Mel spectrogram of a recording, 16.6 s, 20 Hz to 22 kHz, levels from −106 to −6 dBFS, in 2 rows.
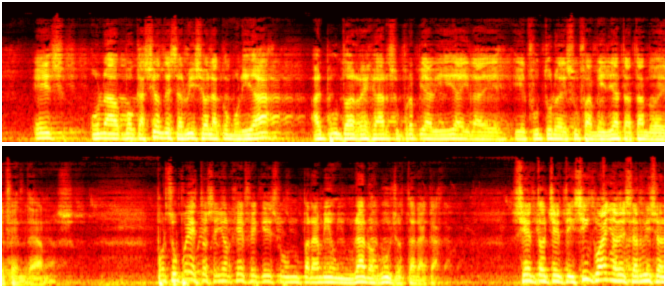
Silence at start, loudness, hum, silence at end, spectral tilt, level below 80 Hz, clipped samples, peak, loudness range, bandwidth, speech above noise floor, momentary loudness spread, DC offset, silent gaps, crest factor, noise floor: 0.4 s; -15 LUFS; none; 0 s; -7 dB/octave; -38 dBFS; under 0.1%; 0 dBFS; 5 LU; 9.6 kHz; 27 dB; 13 LU; under 0.1%; none; 14 dB; -41 dBFS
